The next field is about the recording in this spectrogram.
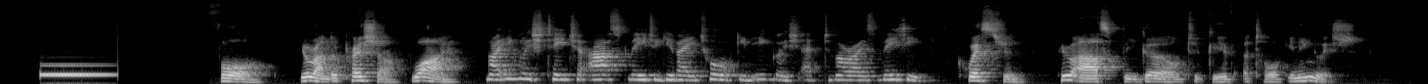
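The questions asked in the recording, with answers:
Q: Question, who asked the girl to give a talk in English?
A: Her English teacher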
